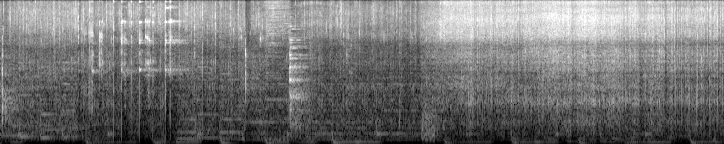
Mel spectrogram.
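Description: Ginger and garlic frying in a pan for fish pulao: loud steady sizzling close by, with a utensil clinking and stirring through the first half before the hiss swells and continues alone.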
